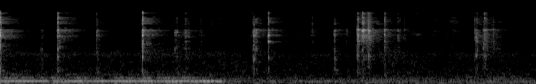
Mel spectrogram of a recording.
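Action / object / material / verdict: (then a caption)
scrape / kinetic sand mound cut with a thin blade / kinetic sand / none. Beige kinetic sand piled in a palm is cut and scraped with a thin blade on an orange plastic handle. The result is a run of short, crisp, bright slicing and scraping sounds, with a faint low hum under the first two seconds.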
